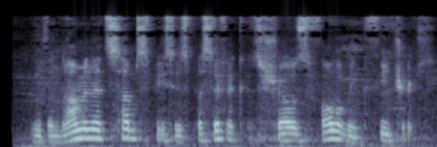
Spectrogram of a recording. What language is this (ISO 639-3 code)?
eng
